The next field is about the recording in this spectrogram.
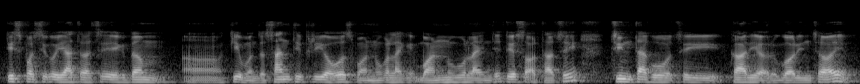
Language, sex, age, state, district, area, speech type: Nepali, male, 18-30, West Bengal, Darjeeling, rural, spontaneous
